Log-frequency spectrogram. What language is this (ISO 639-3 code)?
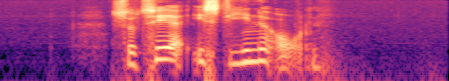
dan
